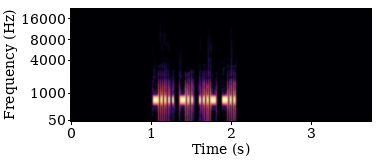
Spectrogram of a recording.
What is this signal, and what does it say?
Morse code, heard as a keyed tone, about 50 wpm, 700 Hz. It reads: 6DVD
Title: All Cut Numbers - 4-Digit 50wpm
